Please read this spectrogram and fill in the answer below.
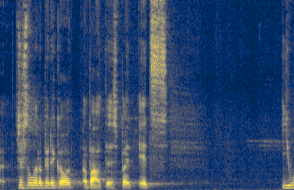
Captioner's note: none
